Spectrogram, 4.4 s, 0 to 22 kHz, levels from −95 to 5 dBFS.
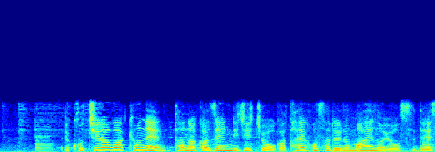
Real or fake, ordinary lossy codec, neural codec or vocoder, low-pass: real; Opus, 32 kbps; none; 7.2 kHz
